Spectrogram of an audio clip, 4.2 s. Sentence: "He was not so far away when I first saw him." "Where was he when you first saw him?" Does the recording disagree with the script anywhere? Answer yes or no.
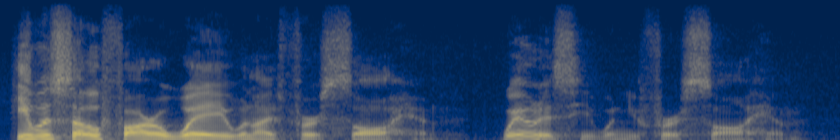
yes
